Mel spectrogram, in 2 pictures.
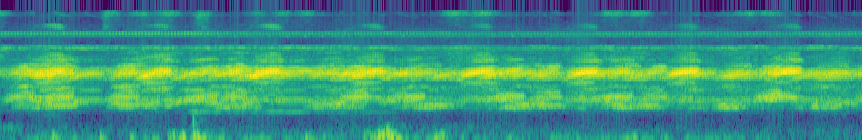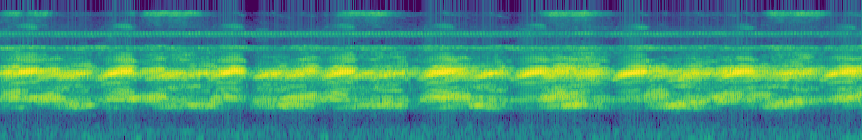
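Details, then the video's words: Steady chorus of chirping frogs, dense high buzzy pulses merging into a near-continuous trill at about two per second, with a couple of low thumps early on. "chirping frogs"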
